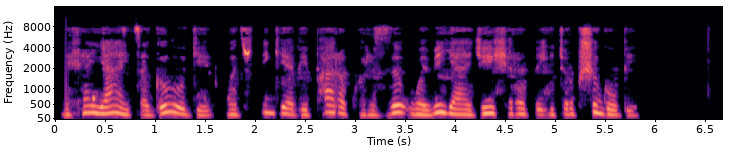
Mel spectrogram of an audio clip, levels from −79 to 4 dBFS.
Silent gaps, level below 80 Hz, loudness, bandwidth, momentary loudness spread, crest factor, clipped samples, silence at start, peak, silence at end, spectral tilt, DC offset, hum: 1.99-2.05 s; -50 dBFS; -17 LUFS; 8.6 kHz; 10 LU; 16 dB; under 0.1%; 0.1 s; 0 dBFS; 0.85 s; -4.5 dB/octave; under 0.1%; none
